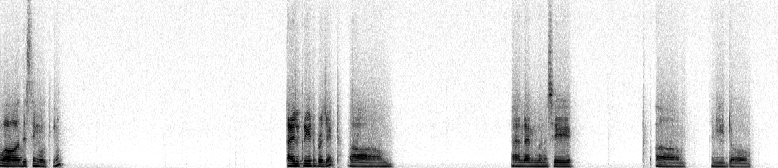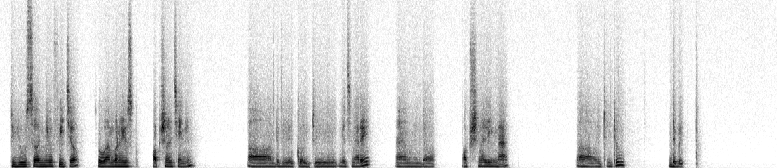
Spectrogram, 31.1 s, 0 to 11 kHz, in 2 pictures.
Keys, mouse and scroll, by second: 5.3-12.8 typing, 17.5-18.5 typing, 20.2-29.9 typing, 30.1 Return.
